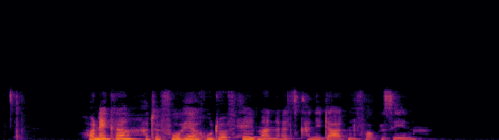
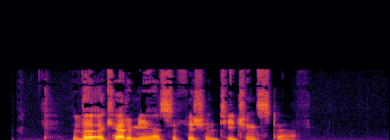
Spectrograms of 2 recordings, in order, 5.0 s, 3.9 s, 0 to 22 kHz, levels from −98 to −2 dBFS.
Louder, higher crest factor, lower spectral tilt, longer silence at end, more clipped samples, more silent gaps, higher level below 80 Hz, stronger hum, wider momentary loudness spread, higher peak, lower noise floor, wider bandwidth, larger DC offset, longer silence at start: second, -38 LUFS vs -22 LUFS; about the same, 20 dB vs 22 dB; about the same, -5.5 dB/octave vs -4.5 dB/octave; about the same, 0.85 s vs 0.95 s; neither; neither; second, -82 dBFS vs -62 dBFS; neither; about the same, 16 LU vs 18 LU; second, -20 dBFS vs -2 dBFS; first, under -90 dBFS vs -74 dBFS; second, 8.2 kHz vs 11.5 kHz; neither; first, 0.85 s vs 0.45 s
